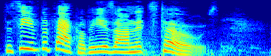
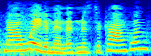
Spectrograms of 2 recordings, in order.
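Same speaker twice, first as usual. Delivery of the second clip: ordinary delivery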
